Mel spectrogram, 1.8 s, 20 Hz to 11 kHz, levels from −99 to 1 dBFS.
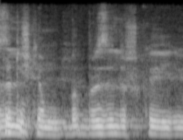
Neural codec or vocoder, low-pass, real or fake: none; 9.9 kHz; real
